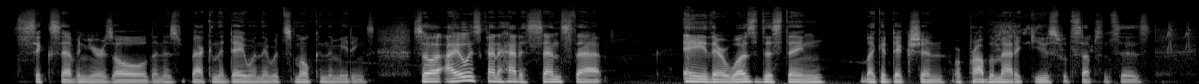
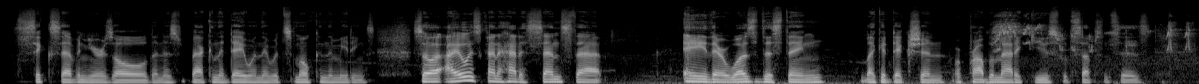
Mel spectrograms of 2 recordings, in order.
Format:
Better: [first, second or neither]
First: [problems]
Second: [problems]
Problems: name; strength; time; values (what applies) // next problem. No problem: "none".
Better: first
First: animal sounds; faint; from 6 s on; 20 dB below the speech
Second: animal sounds; loud; from 6 s on; 10 dB below the speech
